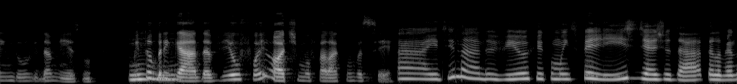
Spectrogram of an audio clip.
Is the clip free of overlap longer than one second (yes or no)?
yes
